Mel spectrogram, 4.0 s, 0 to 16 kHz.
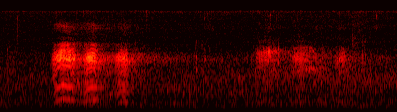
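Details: Mute swans recorded on 9 August 2015 at 20:49: three short, nasal, honking notes close together, then three fainter similar notes, over a steady background hiss.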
